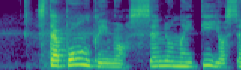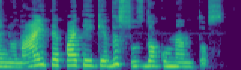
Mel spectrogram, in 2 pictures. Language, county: Lithuanian, Panevėžys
